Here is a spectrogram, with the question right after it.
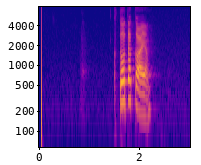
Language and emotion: Russian, angry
